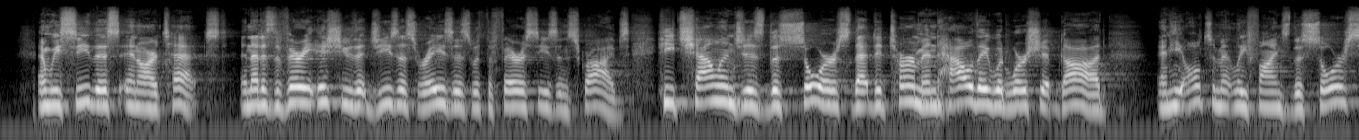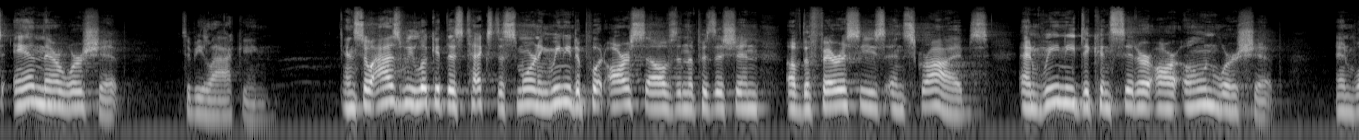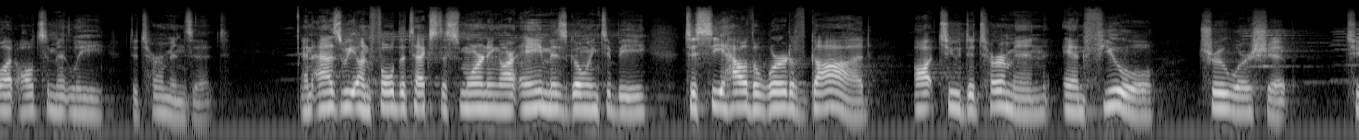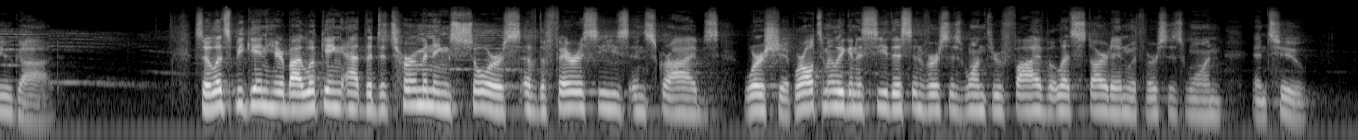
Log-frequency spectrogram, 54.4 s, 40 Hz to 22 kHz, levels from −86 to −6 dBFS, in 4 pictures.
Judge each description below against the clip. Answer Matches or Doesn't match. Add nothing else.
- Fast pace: Doesn't match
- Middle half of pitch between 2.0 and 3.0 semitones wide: Doesn't match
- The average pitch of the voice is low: Doesn't match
